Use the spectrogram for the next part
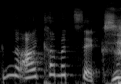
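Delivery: high, slow mock-Italian insistence; hammed-up Italian protest; bad Italian accent. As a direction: drag it out in a badly faked Italian accent. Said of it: "I can't do an Italian accent".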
